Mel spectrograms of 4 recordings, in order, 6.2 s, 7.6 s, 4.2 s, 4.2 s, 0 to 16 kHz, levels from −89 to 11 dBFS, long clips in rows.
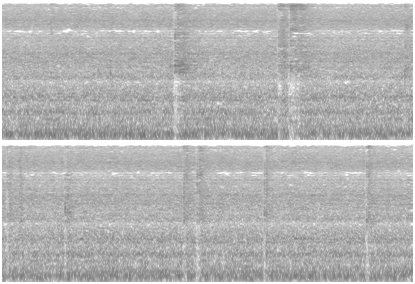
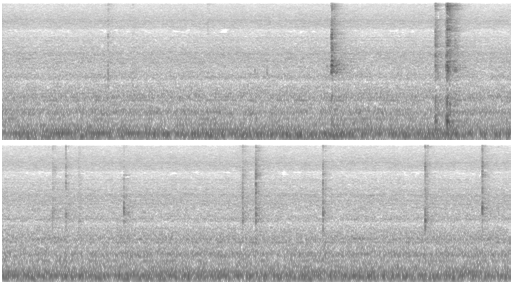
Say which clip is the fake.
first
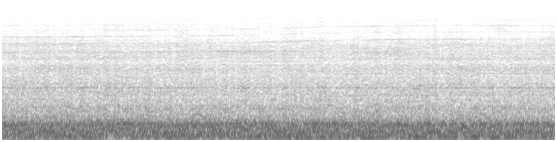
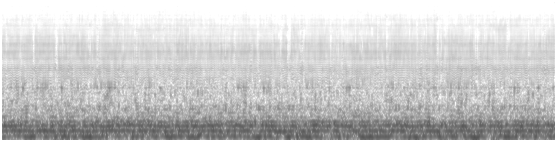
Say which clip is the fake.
second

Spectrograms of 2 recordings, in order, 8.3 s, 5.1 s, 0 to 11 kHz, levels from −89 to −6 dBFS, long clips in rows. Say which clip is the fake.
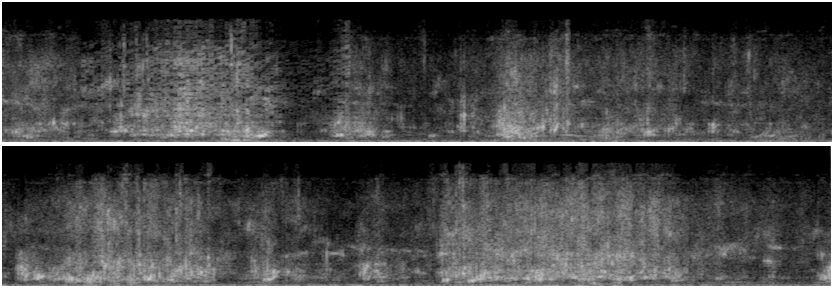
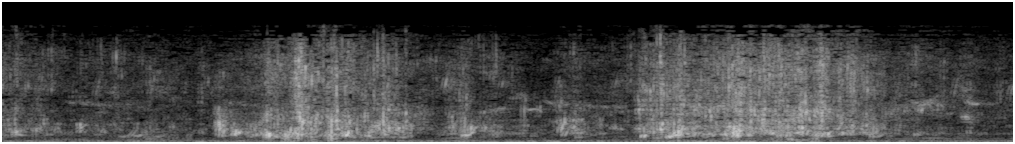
first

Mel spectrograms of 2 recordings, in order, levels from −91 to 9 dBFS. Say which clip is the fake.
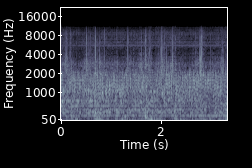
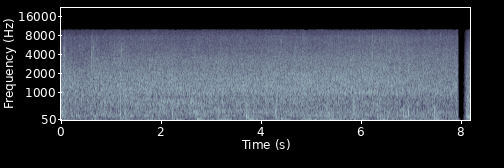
first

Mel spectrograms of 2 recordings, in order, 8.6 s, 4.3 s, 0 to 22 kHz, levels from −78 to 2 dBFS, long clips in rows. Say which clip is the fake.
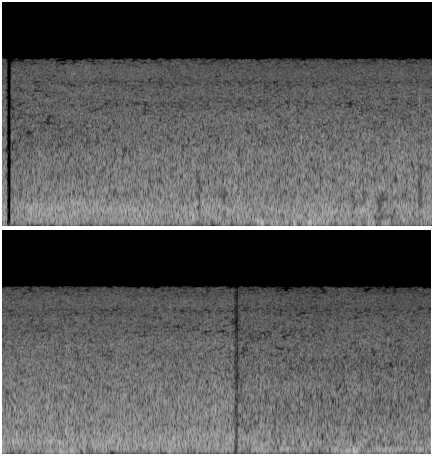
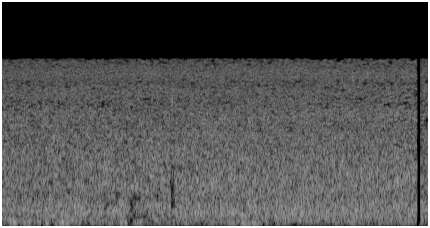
second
